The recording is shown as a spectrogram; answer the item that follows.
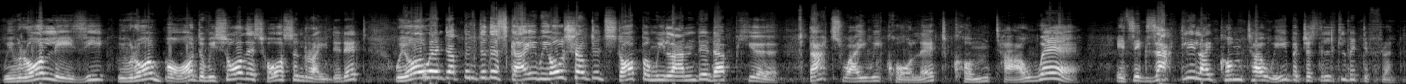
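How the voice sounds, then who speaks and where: A man's voice: high voice, very animated, moderate pace, hardly any pauses, fairly bright tone, pitched above the performer's own voice, heavily acted. A man voicing a friendly, inquisitive Welsh village blacksmith in a told tale, with a probing, knowing way of talking. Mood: knowing, animated.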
